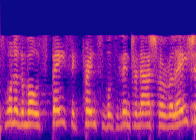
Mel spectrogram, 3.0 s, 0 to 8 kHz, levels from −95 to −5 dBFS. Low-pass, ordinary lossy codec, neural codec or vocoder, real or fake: 7.2 kHz; AAC, 16 kbps; none; real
